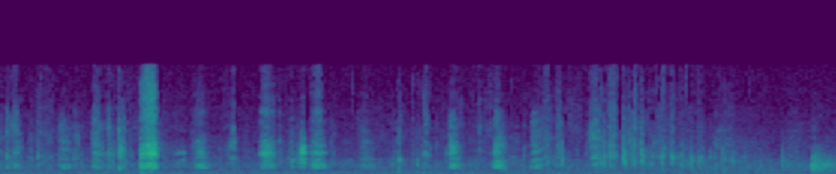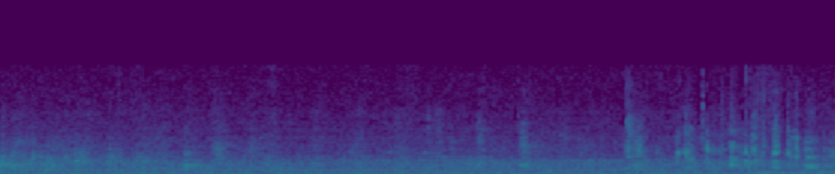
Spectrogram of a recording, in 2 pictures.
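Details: Three-year-old pet Chihuahua terrier named Toby playing with a rope, giving quick breathy pants in bursts over the first half, then fading to quiet background for the rest.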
